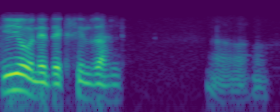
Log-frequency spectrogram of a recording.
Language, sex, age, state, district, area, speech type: Maithili, male, 45-60, Bihar, Saharsa, urban, conversation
